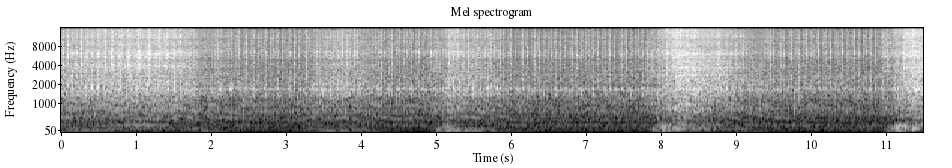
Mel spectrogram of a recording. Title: Стук гидрокомпенсаторов N52B25 BMW e92 2007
